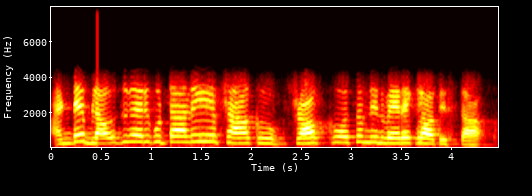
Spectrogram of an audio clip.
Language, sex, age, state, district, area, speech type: Telugu, female, 18-30, Telangana, Mancherial, rural, conversation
